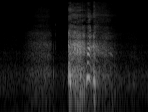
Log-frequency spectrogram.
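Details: Night-time cough that wakes the person, bringing up and spitting out phlegm; wet cough.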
